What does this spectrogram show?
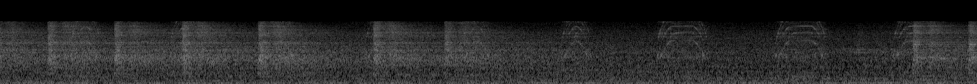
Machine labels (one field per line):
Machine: slide rail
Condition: normal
